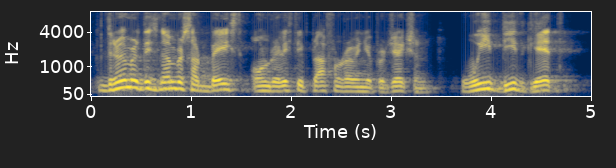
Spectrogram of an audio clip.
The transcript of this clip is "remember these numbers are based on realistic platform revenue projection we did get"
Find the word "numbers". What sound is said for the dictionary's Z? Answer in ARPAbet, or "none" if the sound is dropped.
S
